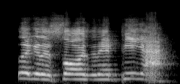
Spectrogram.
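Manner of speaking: shouted Australian accent. Demonstrating a line he used to yell at work, yelled australian accent. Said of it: "I used to yell that shit at work".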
